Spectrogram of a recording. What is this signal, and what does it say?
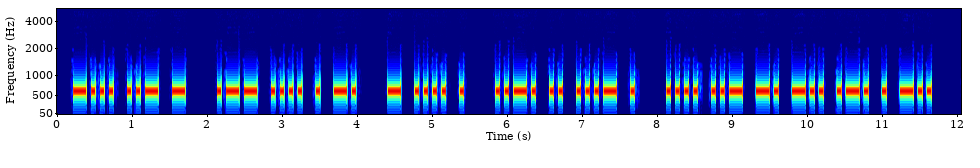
Morse code, heard as a keyed tone, about 20 wpm, 600 Hz. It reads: BUT WHEN THE FIVE HUNDRED
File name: cw-books / winnie-the-pooh / winnie-20wpm-page-0040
